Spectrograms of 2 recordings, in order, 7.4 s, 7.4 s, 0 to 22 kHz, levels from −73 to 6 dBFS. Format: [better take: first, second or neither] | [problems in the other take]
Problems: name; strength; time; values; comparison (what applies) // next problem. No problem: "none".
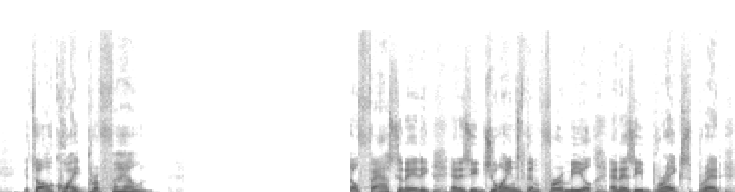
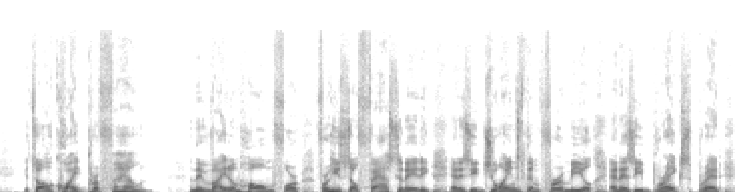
second | audio cutting out; at 2 s for 1.5 s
